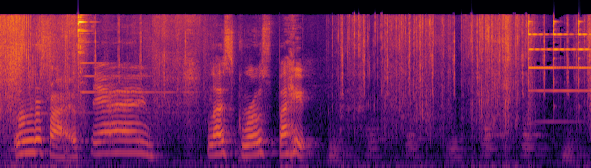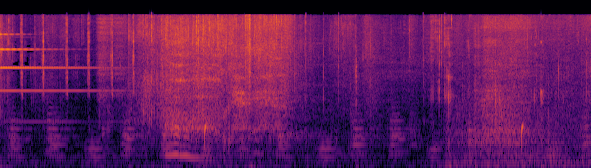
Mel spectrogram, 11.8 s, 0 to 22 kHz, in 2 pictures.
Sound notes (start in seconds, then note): 5.2 bell ringing; 6.4 playful music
